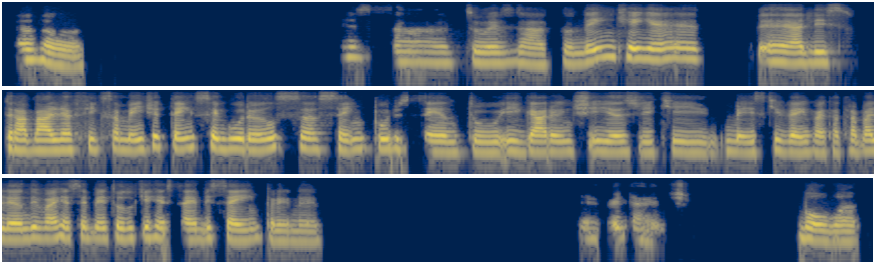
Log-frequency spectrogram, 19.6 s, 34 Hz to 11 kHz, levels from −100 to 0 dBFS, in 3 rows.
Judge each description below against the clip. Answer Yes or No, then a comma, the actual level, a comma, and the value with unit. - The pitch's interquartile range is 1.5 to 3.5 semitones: Yes, average, 2.9 semitones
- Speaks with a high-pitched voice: No, medium, 180 Hz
